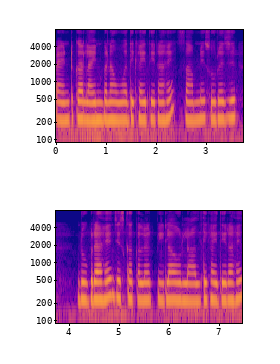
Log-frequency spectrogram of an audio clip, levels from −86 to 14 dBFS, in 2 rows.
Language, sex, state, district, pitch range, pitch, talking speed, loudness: Hindi, female, Chhattisgarh, Jashpur, 225-235 Hz, 230 Hz, 185 wpm, -18 LUFS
